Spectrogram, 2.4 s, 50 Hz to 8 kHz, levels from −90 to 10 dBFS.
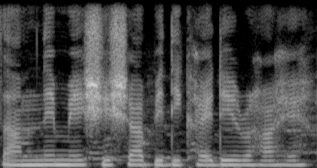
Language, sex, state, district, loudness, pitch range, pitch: Hindi, female, Arunachal Pradesh, Papum Pare, -17 LUFS, 215-220 Hz, 220 Hz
